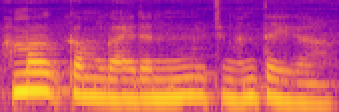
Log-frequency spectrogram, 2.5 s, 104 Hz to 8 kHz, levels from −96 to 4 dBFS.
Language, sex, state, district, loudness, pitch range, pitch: Wancho, female, Arunachal Pradesh, Longding, -14 LUFS, 185-205 Hz, 195 Hz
